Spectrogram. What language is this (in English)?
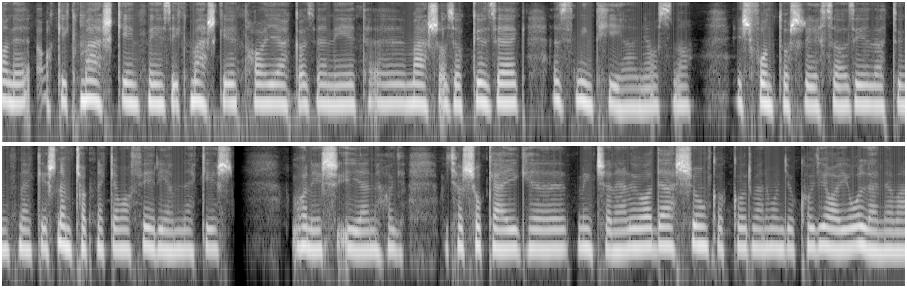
Hungarian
